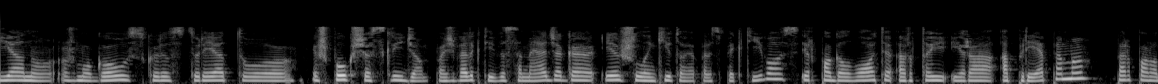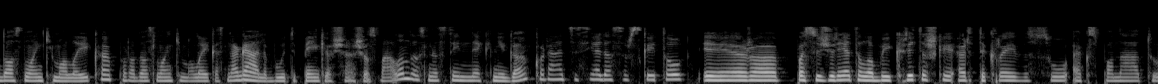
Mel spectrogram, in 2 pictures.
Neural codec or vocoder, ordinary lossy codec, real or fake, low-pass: codec, 16 kHz, 4 kbps, X-Codec, HuBERT features, trained on LibriSpeech; MP3, 24 kbps; fake; 7.2 kHz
